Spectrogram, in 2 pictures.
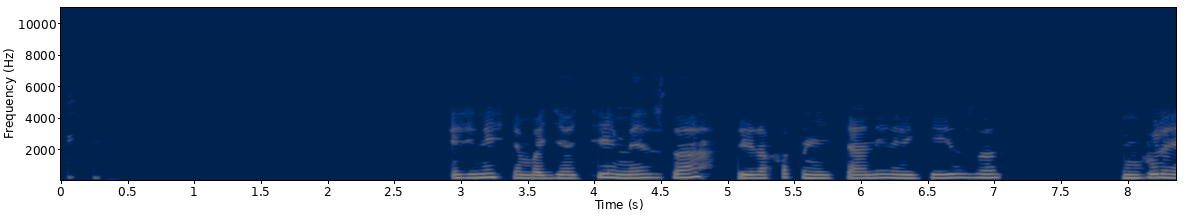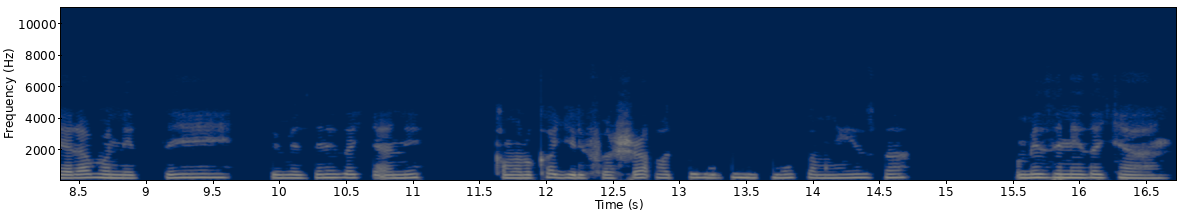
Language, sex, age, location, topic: Kinyarwanda, female, 25-35, Nyagatare, agriculture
